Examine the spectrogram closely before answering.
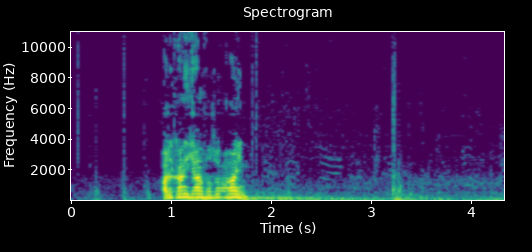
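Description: A car engine starts and runs with a low rumble.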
